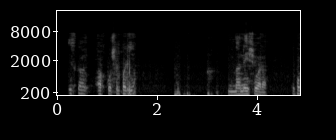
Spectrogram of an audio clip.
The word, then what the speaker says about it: ज्ञानेश्वर: ज्ञानेश्वरा देखो मेरे हिसाब से इसमें जे साइलेंट होना चाहिए। ठीक है? नानेश्वर भवार्थ दीपिका देन जयदेव गीता गोविंदा एकनाथ देखो एकनाथ तुकाराम ये सब आपने पढ़े होंगे।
